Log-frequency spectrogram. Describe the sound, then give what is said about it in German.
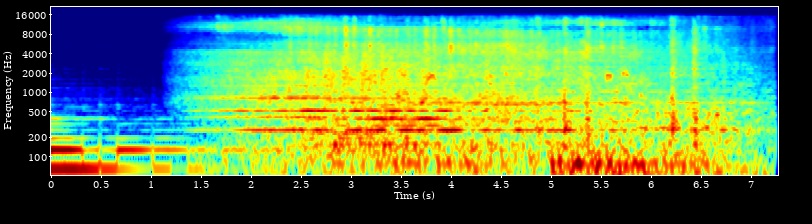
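A train pulls into the station in the small Swiss town of St. Gallen, Switzerland, with 136 passengers getting off: a low engine drone at first, then a steady rumbling, hissing roar of the cars rolling in, loud and continuous to the end. “Die 136 geretteten Jüdinnen und Juden steigen im kleinen Schweizer Städtchen St. Gallen aus dem Zug.”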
